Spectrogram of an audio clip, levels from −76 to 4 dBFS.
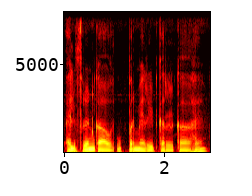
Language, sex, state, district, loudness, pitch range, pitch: Hindi, male, Jharkhand, Deoghar, -17 LUFS, 95-105 Hz, 100 Hz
